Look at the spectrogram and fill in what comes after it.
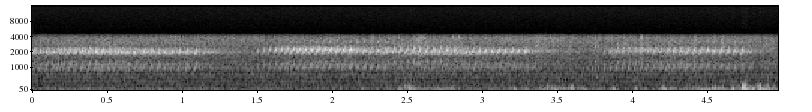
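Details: Frogs singing on a summer evening before rain, with fireflies flashing and thunder in the distance; steady buzzy trills run in long stretches, briefly dipping, while deep rumbling grows louder toward the end.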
